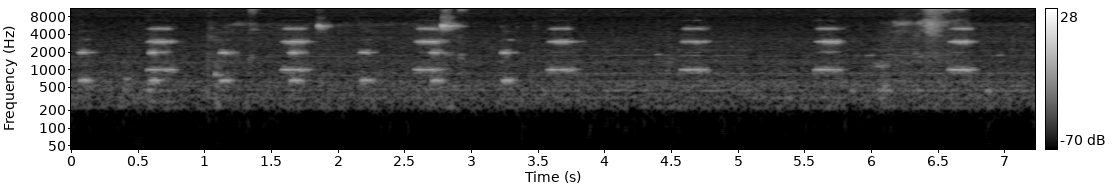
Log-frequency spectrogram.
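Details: Phacoemulsification machine tones during single-port cataract surgery on a 6-year-old female diabetic dog, with the pupil bleeding slightly and vacuum set at 400; short electronic beeps about once a second, shifting pitch as machine settings change, over quiet room hum.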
